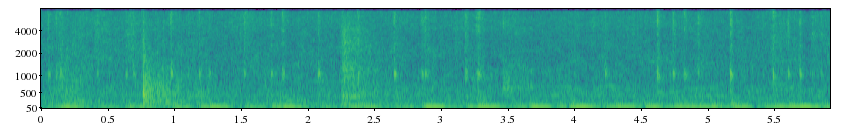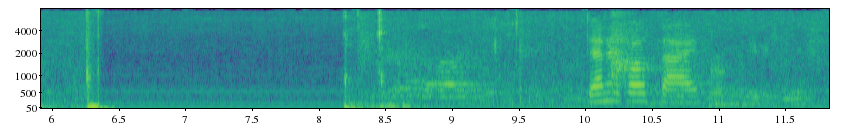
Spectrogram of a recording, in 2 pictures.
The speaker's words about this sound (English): The clerk will lock the voting machine. Members shall proceed to vote.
